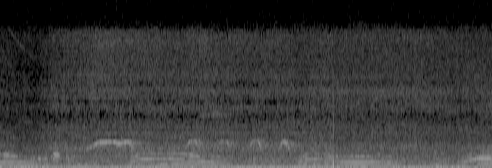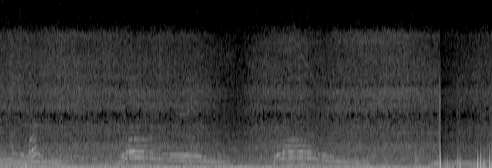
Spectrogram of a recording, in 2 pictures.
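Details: Angry cats in a fight, yowling in long, wavering, arched wails that rise and fall, several drawn-out howls following one another over steady low background rumble.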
